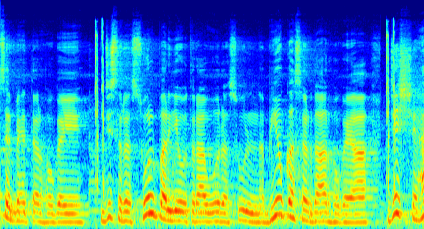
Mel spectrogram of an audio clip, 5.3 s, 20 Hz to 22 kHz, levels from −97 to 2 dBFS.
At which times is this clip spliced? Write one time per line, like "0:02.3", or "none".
0:01.1

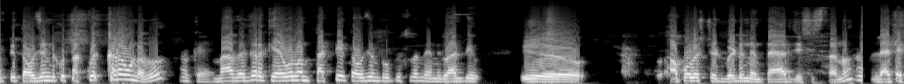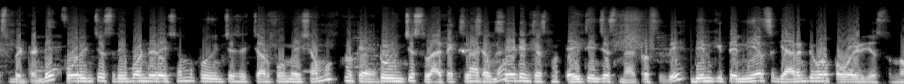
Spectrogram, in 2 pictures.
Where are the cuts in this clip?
0:08.6
0:09.6
0:15.9

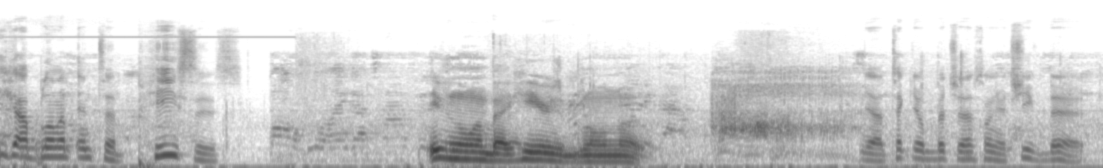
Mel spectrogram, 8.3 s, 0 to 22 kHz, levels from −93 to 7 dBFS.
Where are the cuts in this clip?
none

